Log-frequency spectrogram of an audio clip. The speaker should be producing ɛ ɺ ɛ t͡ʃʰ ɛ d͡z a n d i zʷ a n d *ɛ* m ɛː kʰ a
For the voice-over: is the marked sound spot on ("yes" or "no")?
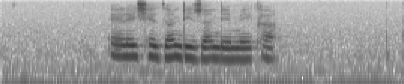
yes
